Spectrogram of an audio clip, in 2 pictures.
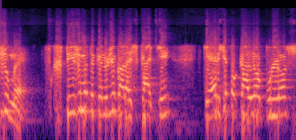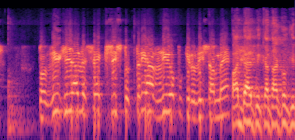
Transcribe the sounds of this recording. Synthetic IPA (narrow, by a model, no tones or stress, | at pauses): zume̞̰ | xt̪izume̞t̪o̞ce̞nuɾʝo̞kɐɾɐiskɐcice̞eɾçe̞t̪eo̞kɐlo̞pulo̞st̪o̞ðio̞çiʎɐðe̞se̞ksist̪o̞t̪ɾiɐðio̞puce̞ɾðisɐme̞pɐnd̪ɐepikɐt̪ɐkoci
